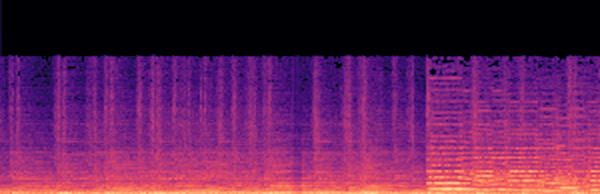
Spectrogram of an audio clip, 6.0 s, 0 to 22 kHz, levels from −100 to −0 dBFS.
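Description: From 0.95 s to 3.78 s the music carries a doubled audio track: a second full-band copy, about as loud as the original, trails it by roughly a second, likely from an edit holding two copies out of step. On a spectrogram the whole pattern repeats shifted right, and it switches on and off abruptly with no decaying tail.

At 2.91 s a burst of packet loss cuts in. For about 92 ms the last sound is stretched out and faded as a held buzz or dying hiss, and when the music resumes at 3.03 s about 80 ms of it is missing. On a spectrogram this shows as a smeared, darkening band followed by a sudden jump.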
